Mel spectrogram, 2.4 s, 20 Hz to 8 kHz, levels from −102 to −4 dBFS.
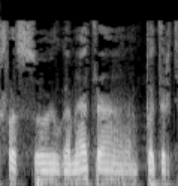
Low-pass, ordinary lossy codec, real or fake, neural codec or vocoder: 7.2 kHz; MP3, 24 kbps; real; none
